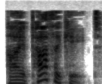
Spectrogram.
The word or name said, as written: hypothecate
